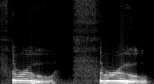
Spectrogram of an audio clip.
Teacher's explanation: Your tongue is coming out between your teeth, and there's some air. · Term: TH sound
